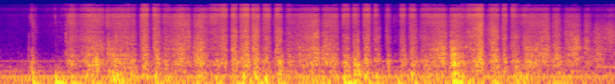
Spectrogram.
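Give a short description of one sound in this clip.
A cloth rubs over a leather shoe.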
